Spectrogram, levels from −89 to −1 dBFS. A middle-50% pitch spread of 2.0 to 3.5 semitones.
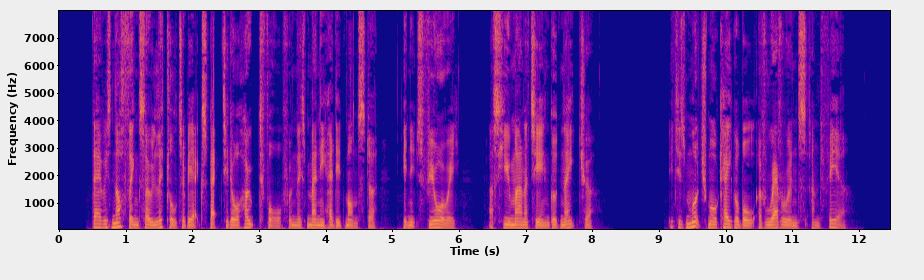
Yes: average, 2.8 semitones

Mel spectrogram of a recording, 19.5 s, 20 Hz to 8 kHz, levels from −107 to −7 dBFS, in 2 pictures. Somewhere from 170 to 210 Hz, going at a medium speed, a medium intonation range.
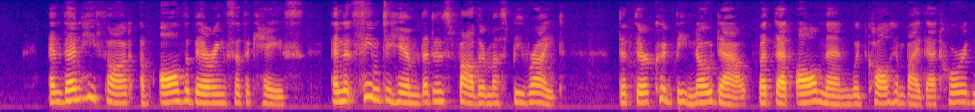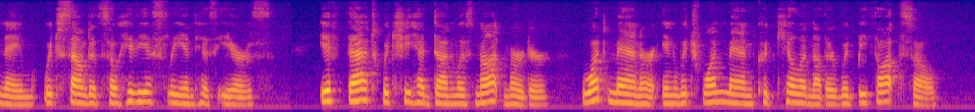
No: high, 190 Hz; fast, 210 wpm; average, 3.5 semitones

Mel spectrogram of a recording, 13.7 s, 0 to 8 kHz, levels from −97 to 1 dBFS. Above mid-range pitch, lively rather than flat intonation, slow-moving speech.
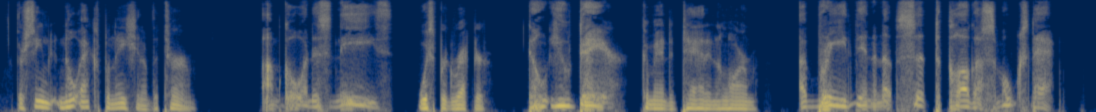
No: low, 115 Hz; wide, 7.2 semitones; slow, 130 wpm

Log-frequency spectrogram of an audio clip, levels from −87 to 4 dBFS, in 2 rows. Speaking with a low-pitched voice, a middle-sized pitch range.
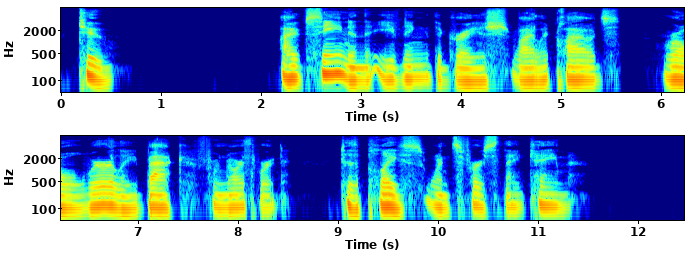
No: low, 115 Hz; narrow, 2.2 semitones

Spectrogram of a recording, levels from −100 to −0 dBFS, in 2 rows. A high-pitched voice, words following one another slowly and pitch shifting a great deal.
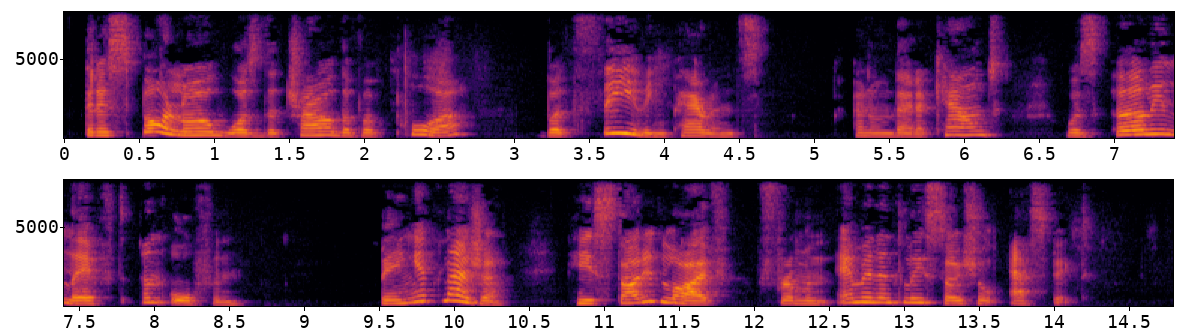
Yes: high, 210 Hz; slow, 120 wpm; wide, 6.7 semitones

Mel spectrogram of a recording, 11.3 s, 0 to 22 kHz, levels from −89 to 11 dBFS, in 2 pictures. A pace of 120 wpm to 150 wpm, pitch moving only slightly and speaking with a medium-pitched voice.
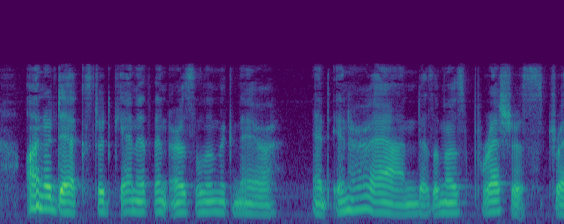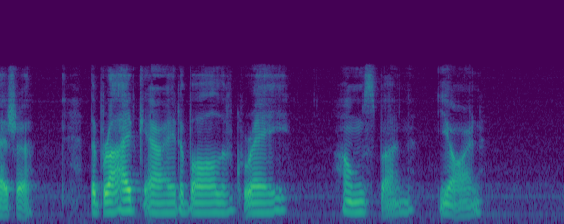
Yes: average, 140 wpm; narrow, 2.0 semitones; medium, 145 Hz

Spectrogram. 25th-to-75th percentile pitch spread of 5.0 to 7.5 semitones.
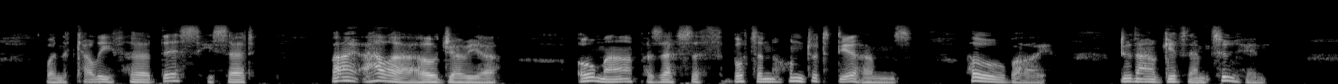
Yes: wide, 5.6 semitones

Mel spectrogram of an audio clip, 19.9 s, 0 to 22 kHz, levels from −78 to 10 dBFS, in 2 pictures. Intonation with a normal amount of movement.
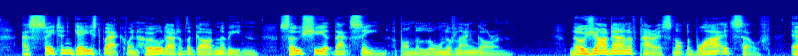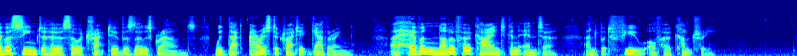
No: wide, 7.0 semitones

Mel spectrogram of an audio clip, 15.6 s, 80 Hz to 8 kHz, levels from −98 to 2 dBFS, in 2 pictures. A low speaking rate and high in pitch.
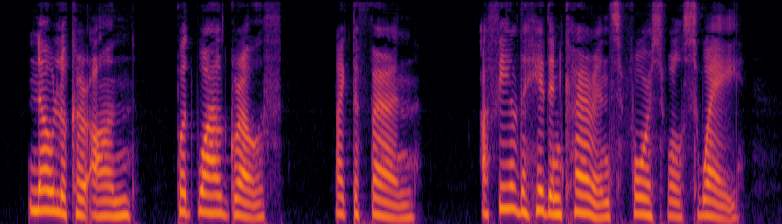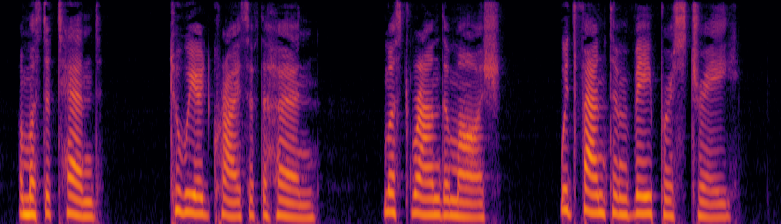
Yes: slow, 125 wpm; high, 210 Hz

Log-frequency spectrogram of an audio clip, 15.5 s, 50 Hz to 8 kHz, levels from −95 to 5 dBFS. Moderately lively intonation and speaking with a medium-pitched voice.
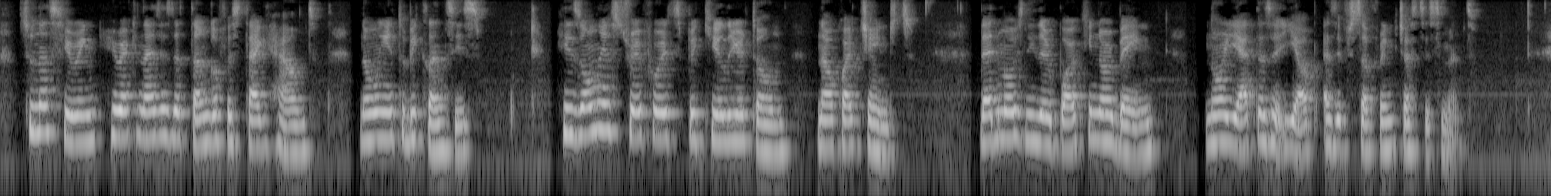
No: average, 4.2 semitones; high, 200 Hz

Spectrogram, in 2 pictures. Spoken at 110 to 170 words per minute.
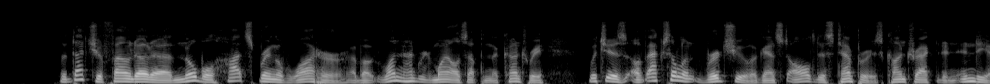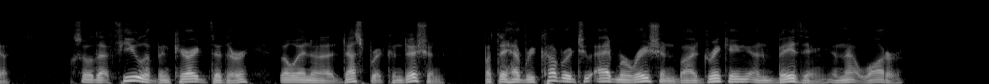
Yes: average, 165 wpm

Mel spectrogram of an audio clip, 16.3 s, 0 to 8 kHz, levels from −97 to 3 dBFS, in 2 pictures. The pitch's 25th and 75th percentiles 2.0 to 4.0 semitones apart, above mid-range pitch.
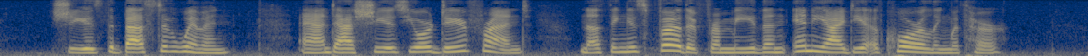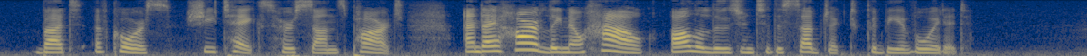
Yes: average, 2.8 semitones; high, 215 Hz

